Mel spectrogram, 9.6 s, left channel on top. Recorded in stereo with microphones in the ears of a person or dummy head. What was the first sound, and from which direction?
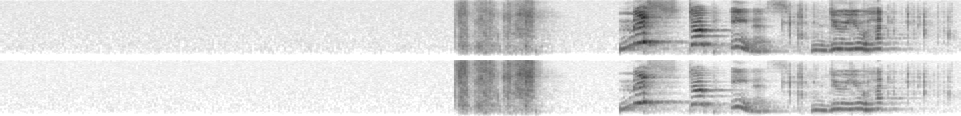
Tearing paper, 30° right (ahead or behind).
